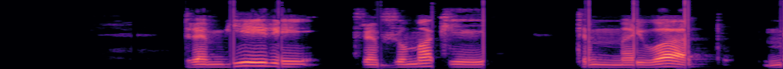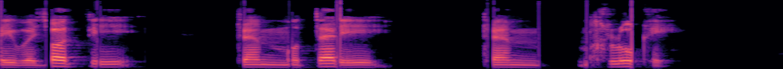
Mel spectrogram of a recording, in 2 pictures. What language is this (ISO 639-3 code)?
wbl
